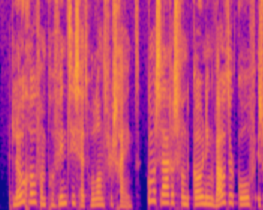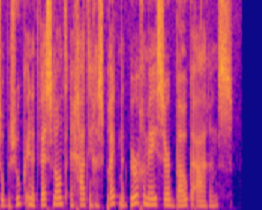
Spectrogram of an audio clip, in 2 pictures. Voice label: voice over; gesprek burgemeester westland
